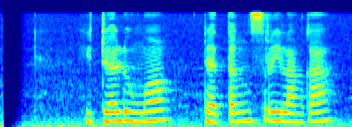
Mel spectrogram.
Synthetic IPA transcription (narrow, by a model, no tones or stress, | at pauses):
hiɖ̥a̤luŋɔɖ̥ä̤t̪əŋsɾilaŋka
